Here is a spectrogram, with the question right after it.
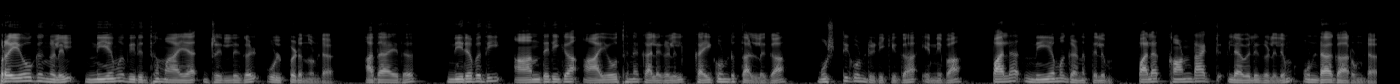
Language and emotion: Malayalam, neutral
